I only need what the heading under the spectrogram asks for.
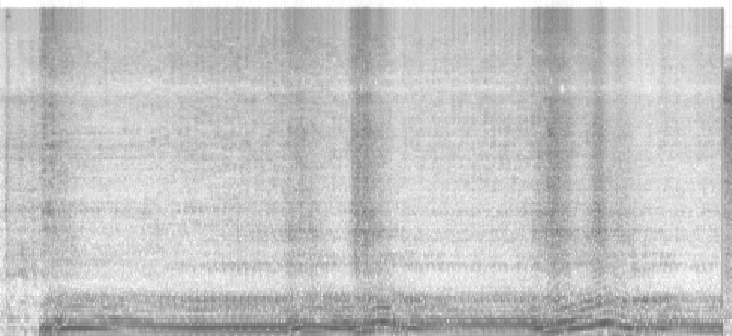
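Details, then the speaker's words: Maruti Suzuki Zen with exhaust header opened: engine catches, then loud raspy blips rise and fall in pitch with each rev; open-header bark from unsealed exhaust manifold. "I tried to open header on the car and also recorded a small clip for it I will try to include it in this video"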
